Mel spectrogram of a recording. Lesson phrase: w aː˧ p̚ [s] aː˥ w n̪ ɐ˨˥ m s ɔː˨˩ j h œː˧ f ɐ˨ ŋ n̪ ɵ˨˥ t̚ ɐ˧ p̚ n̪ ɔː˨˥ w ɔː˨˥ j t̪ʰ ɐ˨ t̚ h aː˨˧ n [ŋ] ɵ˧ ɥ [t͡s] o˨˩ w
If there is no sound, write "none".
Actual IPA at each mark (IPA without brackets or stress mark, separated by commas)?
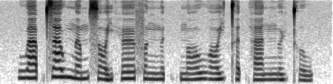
t͡s, ŋ, t̪ʰ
